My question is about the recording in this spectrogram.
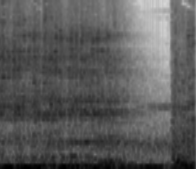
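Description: Horror sound-design effect: a deep rumble under a loud rushing noise, which cuts off abruptly near the end.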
